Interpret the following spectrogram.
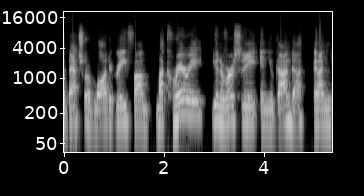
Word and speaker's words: Makerere: And the university in Uganda, how do we pronounce that? Makerere University. Makerere University.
